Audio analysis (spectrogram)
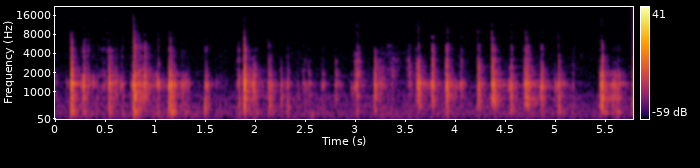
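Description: Fingertips and nails tap and scratch the surface of a large, clear, green-tinted hollow plastic bottle, partly filled with water, held in both hands and tilted. A quick, irregular series of crisp, dry taps and scrapes is heard, each with a faint hollow ring near 1.2 kHz and almost no low end.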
